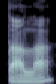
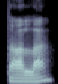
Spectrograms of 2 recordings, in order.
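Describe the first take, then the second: Both takes have the same delivery.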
